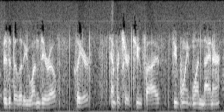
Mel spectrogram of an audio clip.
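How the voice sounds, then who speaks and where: A man's voice: on the low side, little pitch movement, a little fast. A man reading a clipped, formulaic airport information broadcast over aviation radio. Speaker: airport weather information announcer. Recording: dull, noisy aircraft radio reception.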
